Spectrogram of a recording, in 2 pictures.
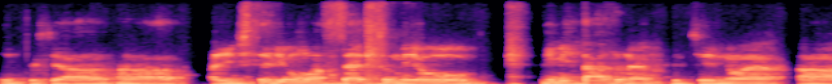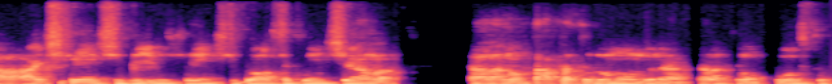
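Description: Here a man talks at a fairly slow pace in a medium pitch. His loudness stays very even, and his pitch varies in an ordinary way. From Brazil, Guarulhos (São Paulo). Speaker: circus performer and juggler. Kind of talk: interview. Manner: halting.

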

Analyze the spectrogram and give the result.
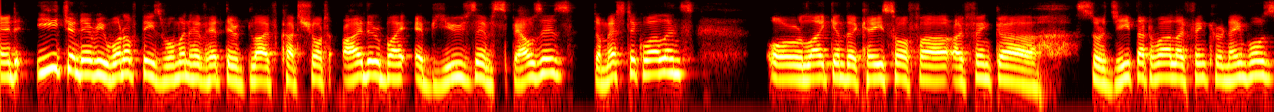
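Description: At a moderate pace, a man speaks in a high voice with ordinary pitch variation and very even loudness. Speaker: podcast host. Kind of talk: casual discussion podcast.

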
